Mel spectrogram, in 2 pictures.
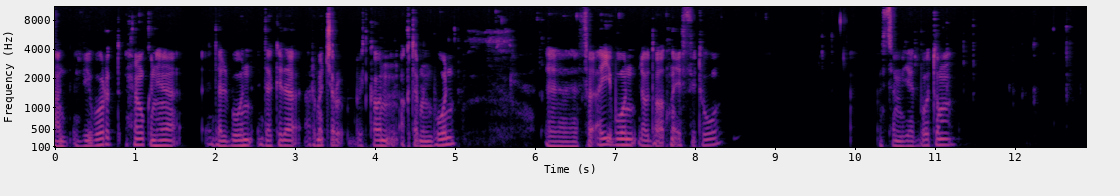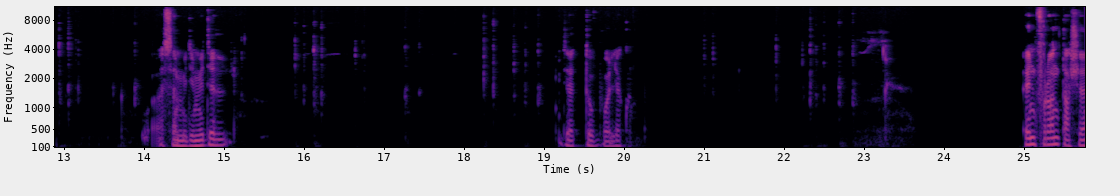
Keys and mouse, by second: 1.0 click, 4.1 e, 5.0 e, 5.8 alt+shift+middle click, 6.4 ctrl+alt+middle click, 7.0 click, 7.6 click, 8.8 click, 9.6 F2, 14.2 click, 15.1 F2, 19.6 click, 20.0 click, 21.0 F2.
